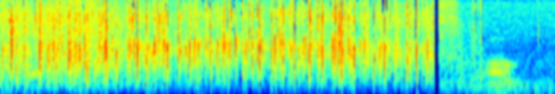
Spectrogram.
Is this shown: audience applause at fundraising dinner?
yes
